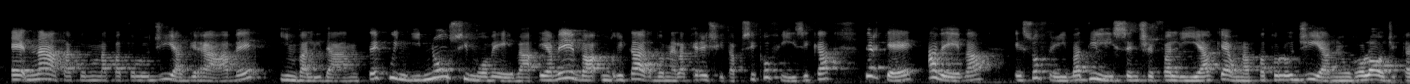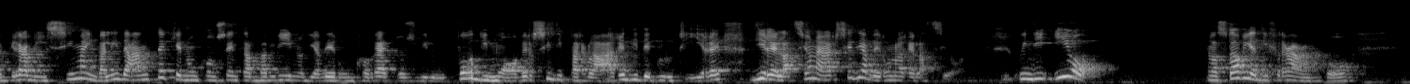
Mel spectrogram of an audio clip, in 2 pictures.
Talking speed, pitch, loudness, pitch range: 130 wpm, 195 Hz, -27 LUFS, 180-240 Hz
